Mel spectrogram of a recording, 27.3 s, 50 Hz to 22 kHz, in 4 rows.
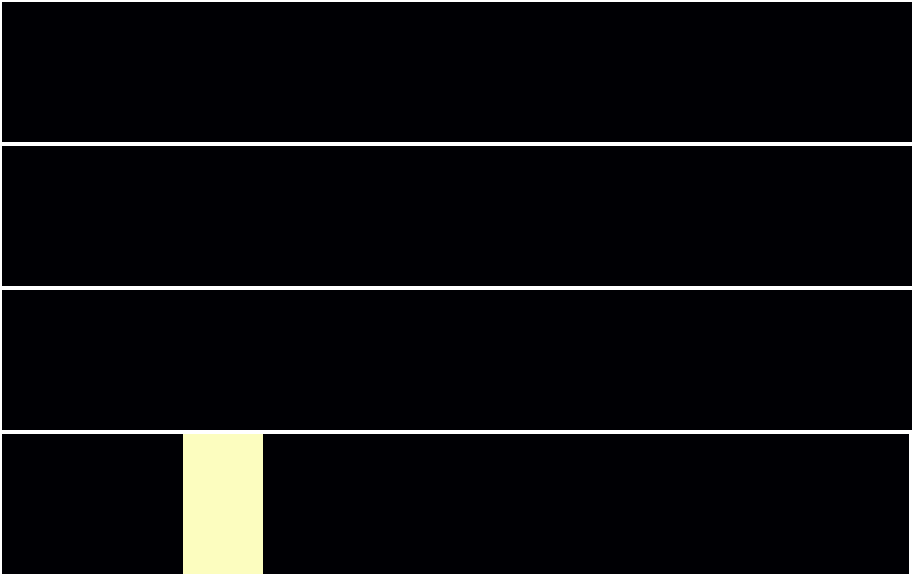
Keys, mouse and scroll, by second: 1.3-6.1 right drag, 6.1 scroll up 1, 6.8-7.3 scroll down 1, 7.3 right click, 8.2 scroll down 1, 8.6 right click, 9.6 scroll up 1, 10.2 right click, 12.6 click, 15.1 right click, 15.1 shift+right click, 16.4 click, 21.9 F1.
